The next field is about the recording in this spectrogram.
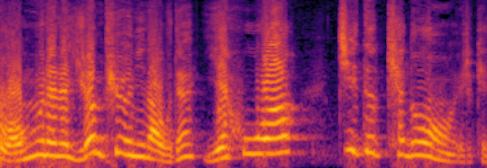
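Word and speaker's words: צדקנו: 예호와 찌드케노 이렇게 돼 있어요. 예호와, 이거 여호와죠. 예호와 찌드케노. 이 찌드케노라고 하는 이 발음이요. 어떤 발음하고 비슷하냐면 시드기야라는 발음하고 비슷해요.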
